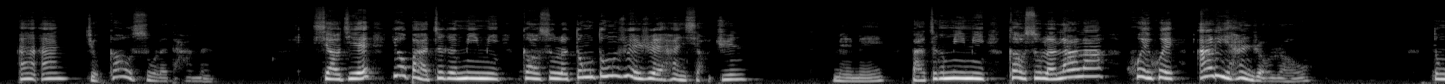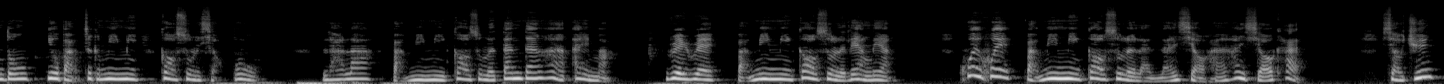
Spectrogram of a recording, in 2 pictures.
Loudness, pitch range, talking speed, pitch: -19 LUFS, 190-275 Hz, 205 characters per minute, 245 Hz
